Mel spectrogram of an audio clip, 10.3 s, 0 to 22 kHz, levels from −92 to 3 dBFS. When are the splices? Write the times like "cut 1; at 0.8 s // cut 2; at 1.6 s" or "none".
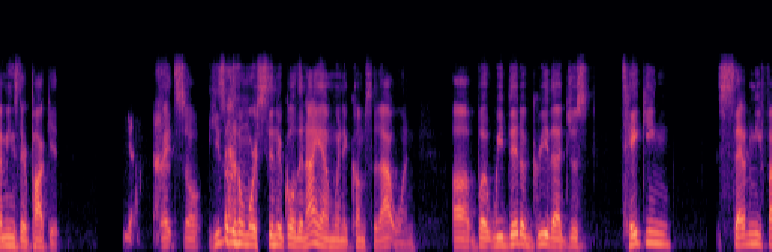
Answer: none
